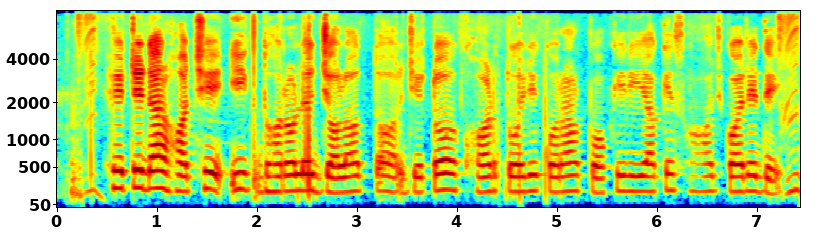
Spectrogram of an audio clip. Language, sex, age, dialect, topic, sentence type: Bengali, male, 31-35, Jharkhandi, agriculture, statement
